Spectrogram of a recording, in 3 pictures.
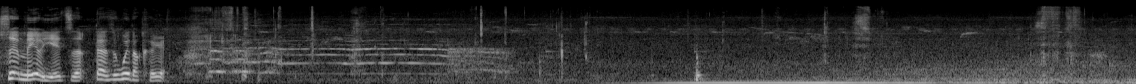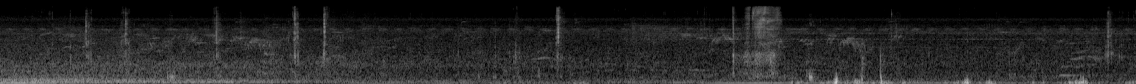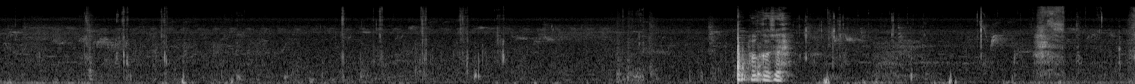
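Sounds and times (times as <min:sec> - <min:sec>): insect buzz: 0:01.7 - 0:34.0
rooster crowing: 0:01.9 - 0:05.3
low rumble: 0:06.0 - 0:16.0
chewing and lip-smacking: 0:12.0 - 0:14.8, 0:23.5 - 0:27.9.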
